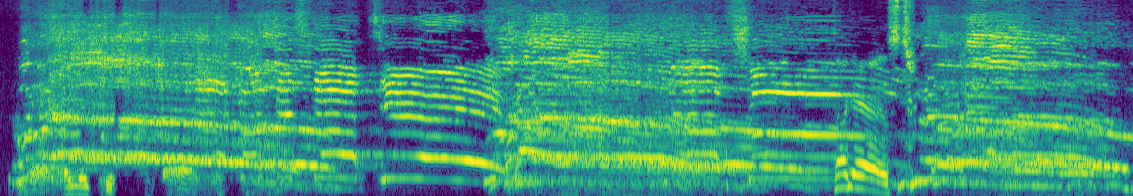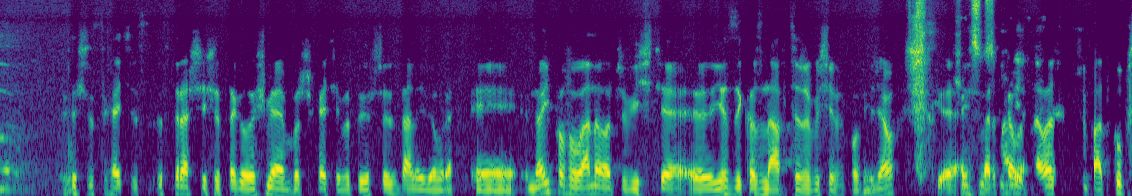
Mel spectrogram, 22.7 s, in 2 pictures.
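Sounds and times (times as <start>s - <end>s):
group of voices cheering, yelling and whooping: 0.1s - 11.6s
speech: 0.7s - 1.3s, 8.8s - 9.7s, 12.0s - 22.6s.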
